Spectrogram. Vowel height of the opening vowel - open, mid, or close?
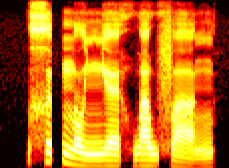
mid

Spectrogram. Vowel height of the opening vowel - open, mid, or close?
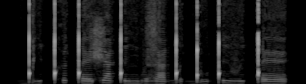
close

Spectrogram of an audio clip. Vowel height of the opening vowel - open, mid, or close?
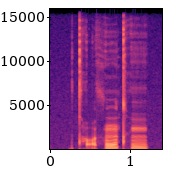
open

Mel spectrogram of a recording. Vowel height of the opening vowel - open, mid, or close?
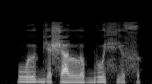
close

